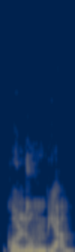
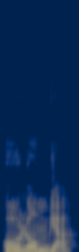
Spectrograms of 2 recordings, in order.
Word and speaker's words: Colombia: america del sur colombia now remember it's not columbia like columbia university with a u it's colombia excellente one more time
